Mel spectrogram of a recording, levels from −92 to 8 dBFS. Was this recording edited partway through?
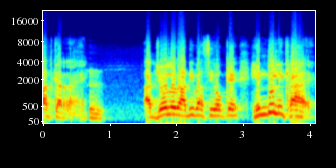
no; 0 cuts

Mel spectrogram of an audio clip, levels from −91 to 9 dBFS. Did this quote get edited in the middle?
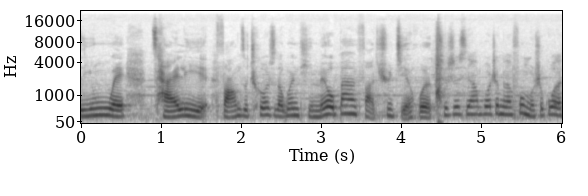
yes; 1 cut; at 4.5 s

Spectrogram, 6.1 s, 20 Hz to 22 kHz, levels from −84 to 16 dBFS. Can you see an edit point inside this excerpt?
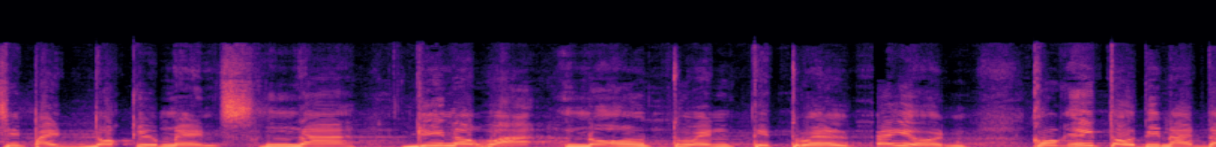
yes; 1 cut; at 4.3 s

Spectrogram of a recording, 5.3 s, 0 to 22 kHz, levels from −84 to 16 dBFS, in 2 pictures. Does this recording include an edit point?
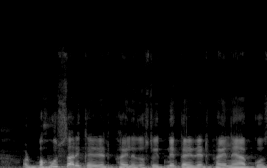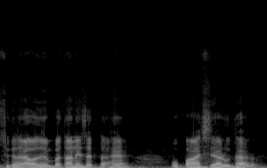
yes; 1 cut; at 3.8 s

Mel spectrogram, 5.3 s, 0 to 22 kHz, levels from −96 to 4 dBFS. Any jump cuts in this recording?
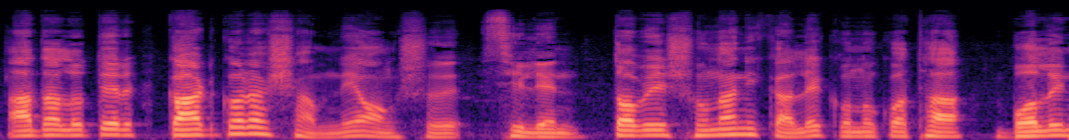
no; 0 cuts

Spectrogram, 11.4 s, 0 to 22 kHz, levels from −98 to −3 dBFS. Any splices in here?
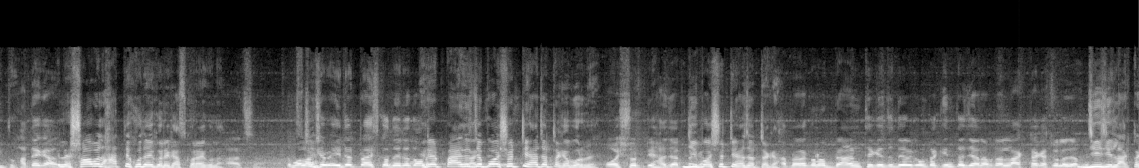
no; 0 cuts

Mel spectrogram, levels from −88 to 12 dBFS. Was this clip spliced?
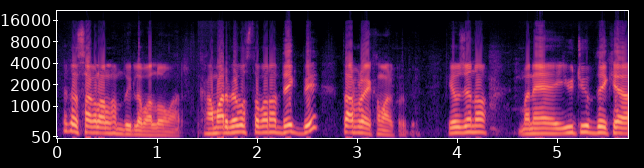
yes; 1 cut; at 1.5 s

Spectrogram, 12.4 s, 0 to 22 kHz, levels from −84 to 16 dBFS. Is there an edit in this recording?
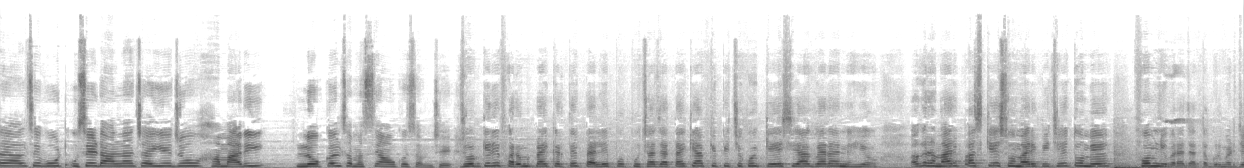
yes; 1 cut; at 4.6 s

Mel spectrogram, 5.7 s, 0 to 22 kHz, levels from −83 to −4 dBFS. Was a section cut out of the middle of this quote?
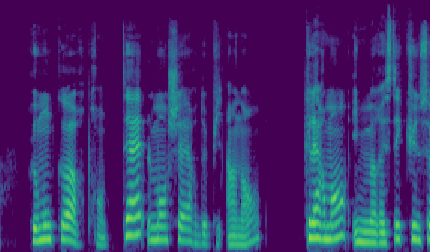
yes; 1 cut; at 3.6 s

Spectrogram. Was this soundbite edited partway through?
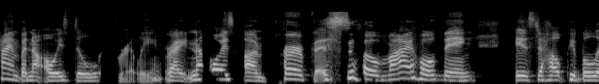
no; 0 cuts

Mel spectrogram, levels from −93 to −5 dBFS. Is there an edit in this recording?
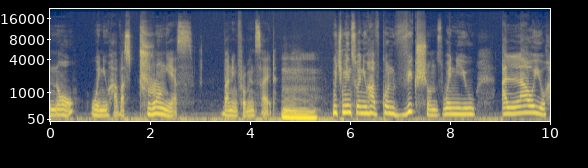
no; 0 cuts

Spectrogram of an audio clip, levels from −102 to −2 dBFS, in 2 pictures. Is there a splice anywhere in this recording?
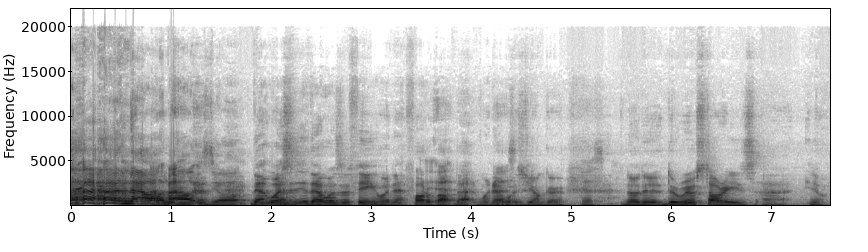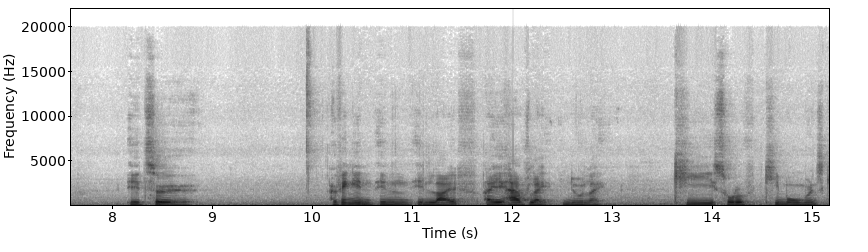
no; 0 cuts

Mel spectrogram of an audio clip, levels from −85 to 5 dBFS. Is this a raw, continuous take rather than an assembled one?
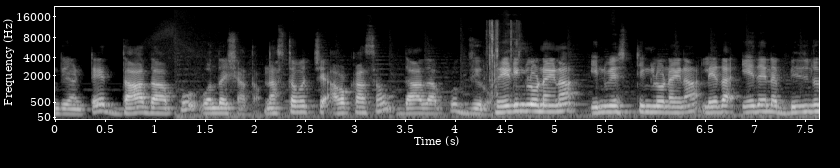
no; 1 cut; at 4.3 s

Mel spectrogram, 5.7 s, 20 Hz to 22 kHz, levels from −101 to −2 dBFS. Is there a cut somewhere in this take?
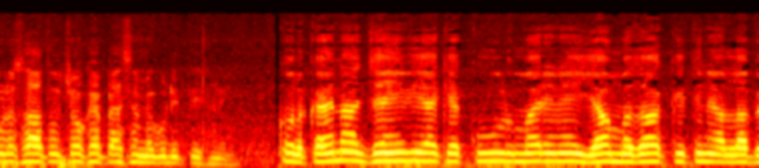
yes; 1 cut; at 2.1 s

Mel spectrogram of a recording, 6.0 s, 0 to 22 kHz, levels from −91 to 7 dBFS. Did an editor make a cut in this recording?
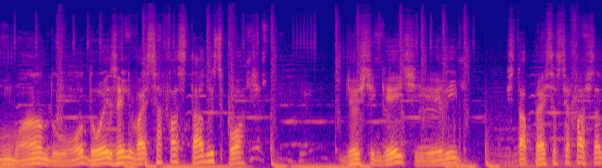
no; 0 cuts

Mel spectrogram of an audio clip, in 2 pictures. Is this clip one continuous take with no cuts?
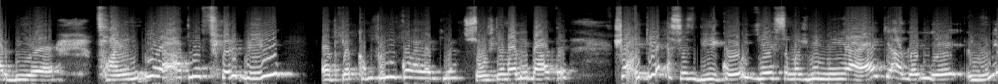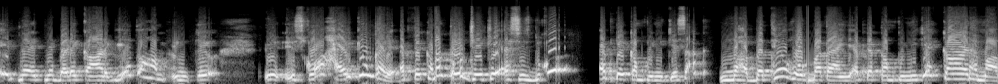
no; 4 cuts; at 6.3 s, 14.3 s, 18.0 s, 19.0 s

